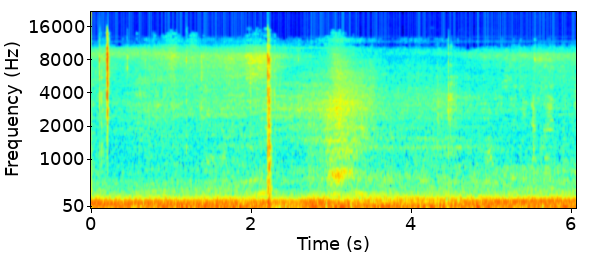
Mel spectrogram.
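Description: Chevrolet Caprice running down the road, heard from inside the cabin: a steady low engine and road hum whose pitch rises slightly in the second half as the car speeds up. A single sharp click sounds a little after two seconds.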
